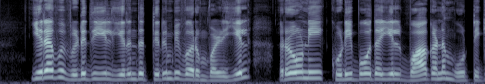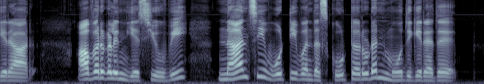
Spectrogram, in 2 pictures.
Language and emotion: Tamil, neutral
